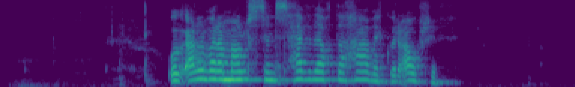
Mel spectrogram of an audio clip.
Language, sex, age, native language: Icelandic, female, 30-39, Icelandic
